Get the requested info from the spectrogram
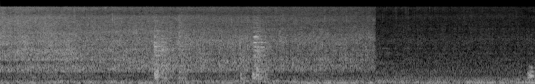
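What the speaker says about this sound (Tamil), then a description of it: "இப்போ பாருங்க தக்காளி பழம் எல்லாம் நல்லா வதங்கி வருது." Tomatoes and onions fry loudly in a pan, a dense steady sizzle with a couple of stirring scrapes, then the hiss drops sharply to a softer sizzle near the end.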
